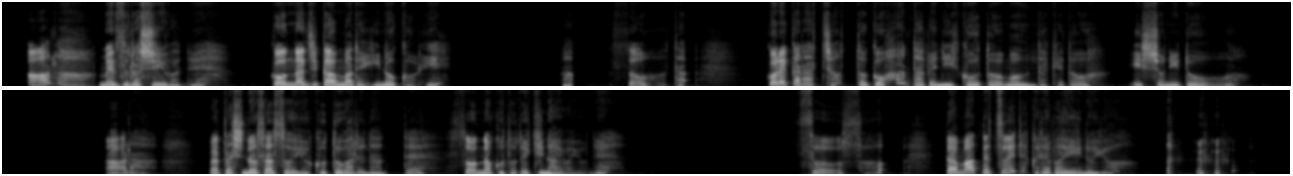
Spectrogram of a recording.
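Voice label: voice seductive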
